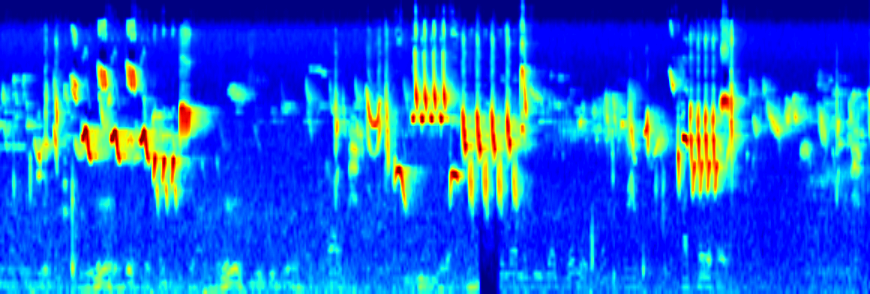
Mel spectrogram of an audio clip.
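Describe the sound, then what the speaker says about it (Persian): Songbirds trill and chirp in repeated bursts on a hillside hike toward Takht-e-Sang, clear and fairly near, with quiet pauses between phrases. "پرنده خانده رهیه ماشالله"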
